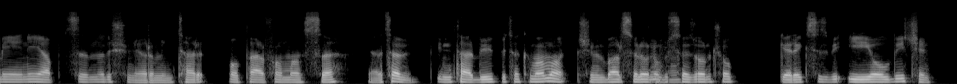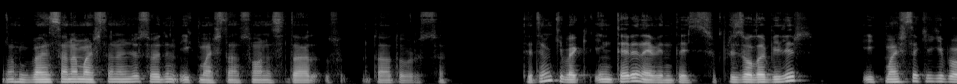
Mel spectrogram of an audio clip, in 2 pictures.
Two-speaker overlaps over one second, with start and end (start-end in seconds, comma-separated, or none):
none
